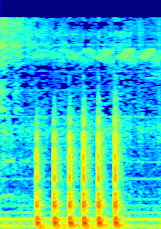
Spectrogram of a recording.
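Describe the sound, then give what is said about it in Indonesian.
Six sharp knocks on a door in a quick, evenly spaced series, loud and punchy over a low steady hum. “Dan kudengar lagi suara ketukan pintu.”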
